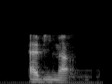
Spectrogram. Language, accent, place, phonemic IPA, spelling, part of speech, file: French, France, Lyon, /a.bi.ma/, abîma, verb, LL-Q150 (fra)-abîma.wav
- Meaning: third-person singular past historic of abîmer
